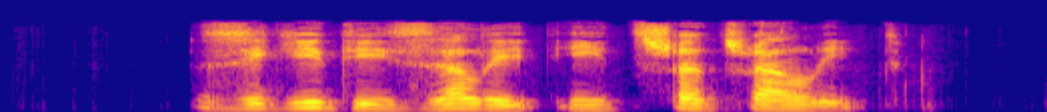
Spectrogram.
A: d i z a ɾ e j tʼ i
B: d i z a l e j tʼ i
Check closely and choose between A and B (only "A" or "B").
B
